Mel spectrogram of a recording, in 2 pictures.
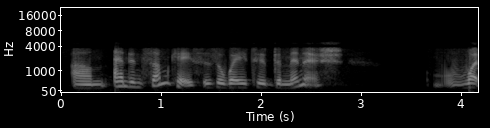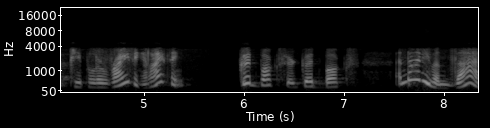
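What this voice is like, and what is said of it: Rich, polished radio voice. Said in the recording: “you have a superb radio voice”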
